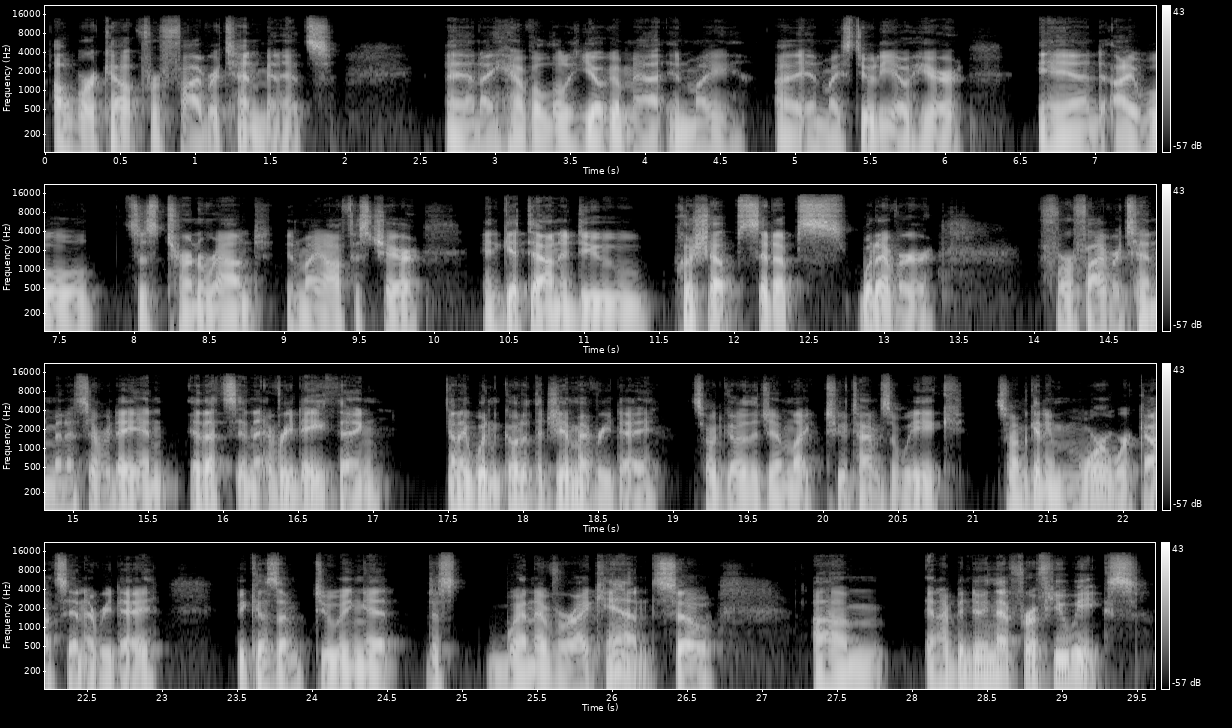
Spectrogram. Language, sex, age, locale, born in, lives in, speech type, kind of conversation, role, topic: English, male, 45-49, en-US, United States, United States, conversation, unstructured, none, What recent win—big or small—are you most proud of, and why?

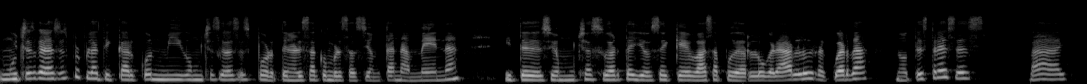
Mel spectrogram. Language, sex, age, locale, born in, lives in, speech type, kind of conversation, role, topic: Spanish, female, 40-44, es-MX, Mexico, United States, conversation, advice, advisor, ¿Cómo puedo equilibrar mis hobbies con mis responsabilidades diarias?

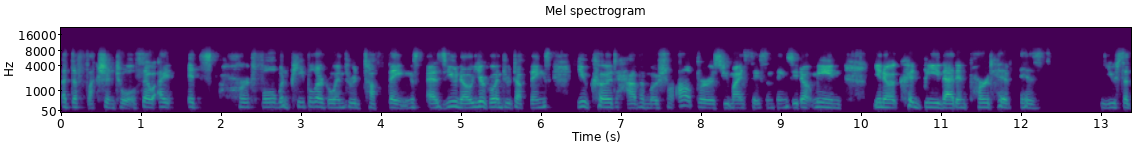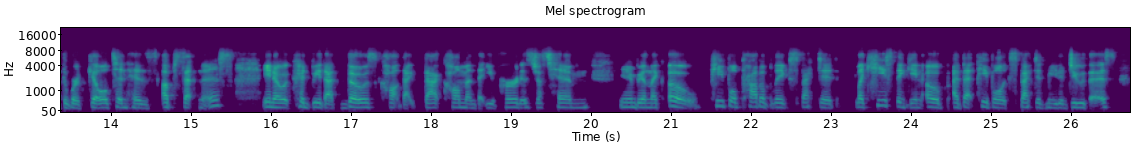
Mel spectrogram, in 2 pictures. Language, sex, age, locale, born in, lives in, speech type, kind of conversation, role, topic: English, female, 40-44, en-US, United States, United States, conversation, advice, advisor, How do I confront a friend who betrayed my trust and decide what to do next?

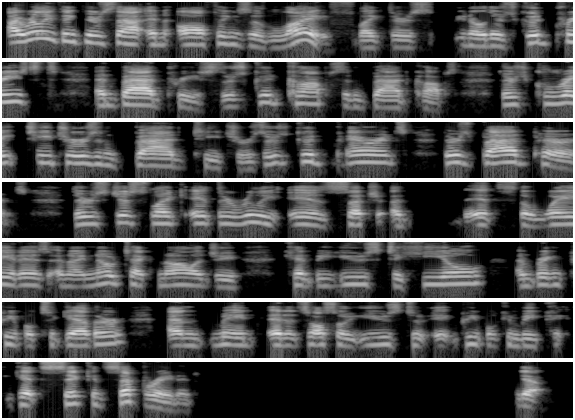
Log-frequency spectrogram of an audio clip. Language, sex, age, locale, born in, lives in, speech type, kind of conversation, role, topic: English, female, 60-64, en-US, United States, United States, conversation, unstructured, none, How do shared interests help build stronger friendships?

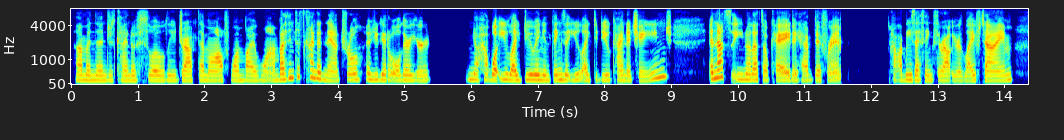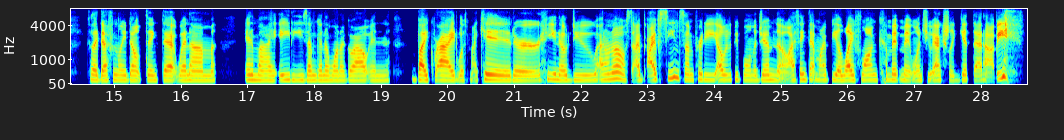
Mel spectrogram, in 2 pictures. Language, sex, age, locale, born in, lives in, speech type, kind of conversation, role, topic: English, female, 30-34, en-US, United States, United States, conversation, unstructured, none, How can you convince someone to give a hobby a fair chance?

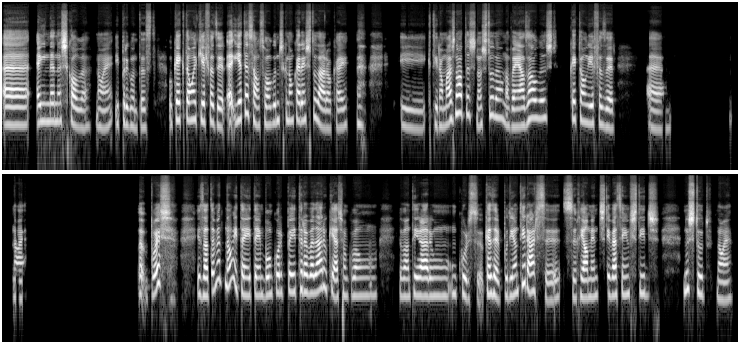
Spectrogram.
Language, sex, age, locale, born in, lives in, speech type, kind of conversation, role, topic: Portuguese, female, 20-24, pt-PT, Portugal, Portugal, conversation, unstructured, none, Como você acha que a escola pode melhorar para os alunos?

